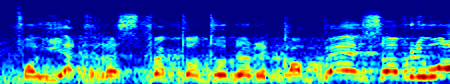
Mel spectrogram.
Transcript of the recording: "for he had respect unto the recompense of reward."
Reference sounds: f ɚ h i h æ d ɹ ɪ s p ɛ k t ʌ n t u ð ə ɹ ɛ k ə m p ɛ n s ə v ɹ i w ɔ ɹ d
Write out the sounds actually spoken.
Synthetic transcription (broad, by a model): f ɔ h i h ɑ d ɹ ɪ s p ɛ k t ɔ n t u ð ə ɹ ɛ k ə m p ɛ n s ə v ɹ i w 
